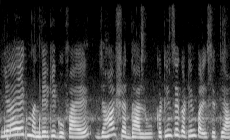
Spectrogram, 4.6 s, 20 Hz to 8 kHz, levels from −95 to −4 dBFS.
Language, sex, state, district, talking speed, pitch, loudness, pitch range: Hindi, female, Jharkhand, Jamtara, 155 wpm, 250 Hz, -20 LUFS, 225-290 Hz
